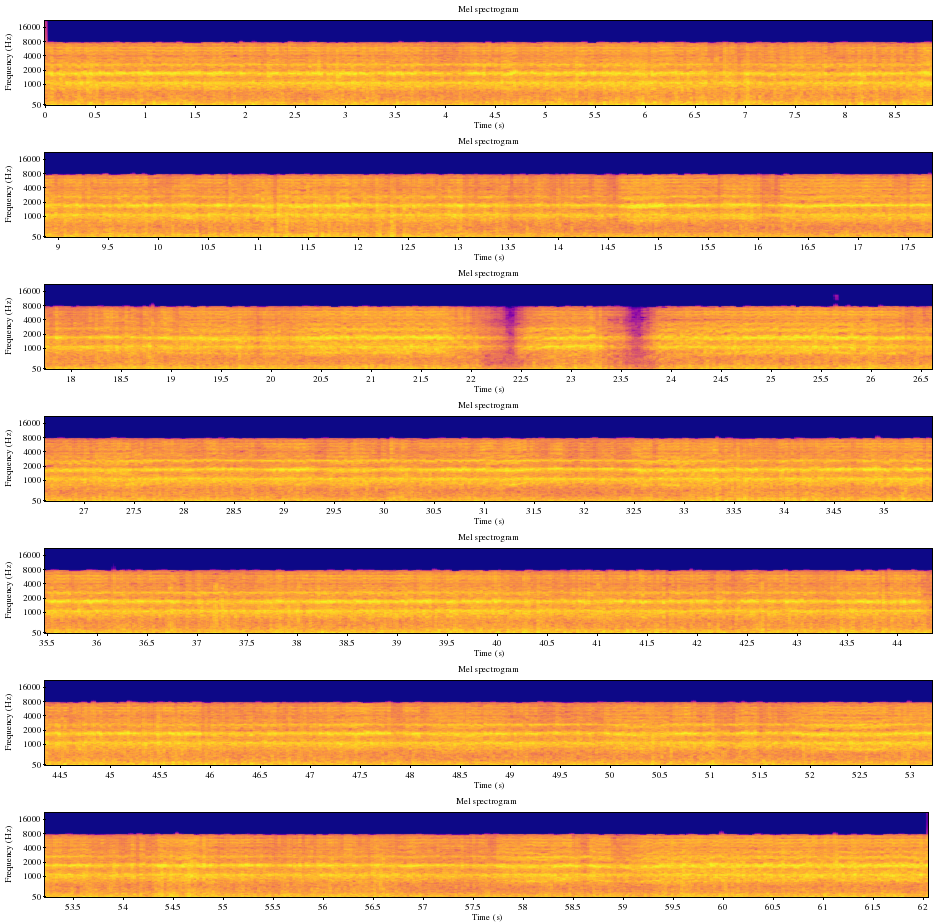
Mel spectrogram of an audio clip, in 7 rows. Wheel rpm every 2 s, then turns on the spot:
230, 230, 230, 230, 230, 230, 230, 230, 230, 220, 190, 90, 170, 210, 230, 230, 230, 230, 230, 230, 240, 230, 230, 230, 230, 230, 220, 230, 230, 210, 200.
none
